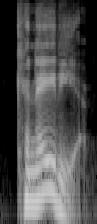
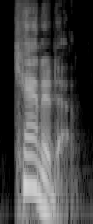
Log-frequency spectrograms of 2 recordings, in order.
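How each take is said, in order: First: Canada said as Ca-nay-dee-a, stress on the second syllable; Jean-Pierre's mispronunciation. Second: Said in the usual way. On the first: Retold or imitated. Mocking the press secretary's garbled Canada, said as Ca-nay-dee-a. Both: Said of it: "or as Karine Jean-Pierre refers to it".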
